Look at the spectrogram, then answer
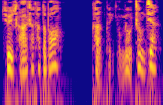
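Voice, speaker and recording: A sneering, lecherous gang boss played by a woman narrator, very husky and lowered from the reader's own pitch. The delivery is smug, taunting and menacing, in a dry audiobook recording with faint music. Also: fairly quick, darkish tone, no room sound. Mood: commanding, smug.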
